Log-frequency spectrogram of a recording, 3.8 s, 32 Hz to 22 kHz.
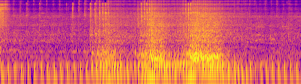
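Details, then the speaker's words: Motorstar Easyride 150Fi scooter at 11,350 on the odometer, after 8 months on a modified (kalkal) pipe, refitted with a secondhand stock Easyride 150Q pipe: even soft putter at idle, a short throttle blip, then calm idle; quiet now, running normally. "Tahimik na siya ulit, ano? Ayun, no? Yan. Maandar na po yan. Babomba natin,"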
